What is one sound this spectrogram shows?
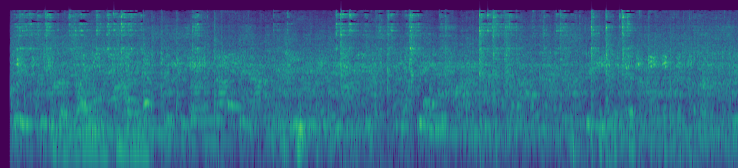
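Puppies' claws and paws patter on a hard floor.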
